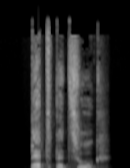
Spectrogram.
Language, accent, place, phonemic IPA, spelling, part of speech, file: German, Germany, Berlin, /ˈbɛtbəˌt͡suːk/, Bettbezug, noun, De-Bettbezug.ogg
- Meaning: duvet cover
